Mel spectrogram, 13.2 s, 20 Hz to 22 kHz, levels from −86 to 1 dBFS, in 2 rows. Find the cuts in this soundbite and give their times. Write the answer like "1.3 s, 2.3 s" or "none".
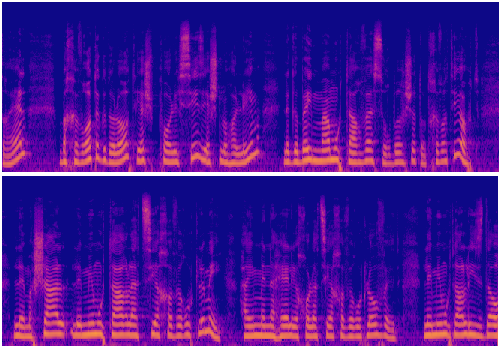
none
